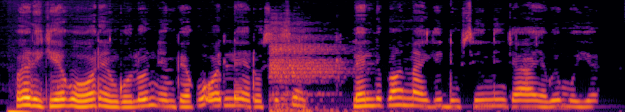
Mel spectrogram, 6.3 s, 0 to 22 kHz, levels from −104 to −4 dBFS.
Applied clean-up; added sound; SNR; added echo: classical method spectral subtraction.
